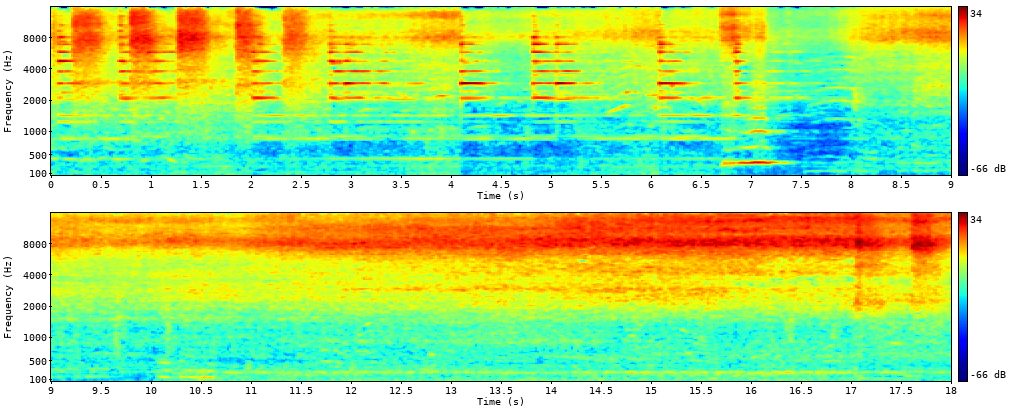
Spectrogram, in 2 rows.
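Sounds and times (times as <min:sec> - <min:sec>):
steam hissing: 0:00.0 - 0:05.4, 0:06.4 - 0:18.0
locomotive bell ringing: 0:00.0 - 0:08.0.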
